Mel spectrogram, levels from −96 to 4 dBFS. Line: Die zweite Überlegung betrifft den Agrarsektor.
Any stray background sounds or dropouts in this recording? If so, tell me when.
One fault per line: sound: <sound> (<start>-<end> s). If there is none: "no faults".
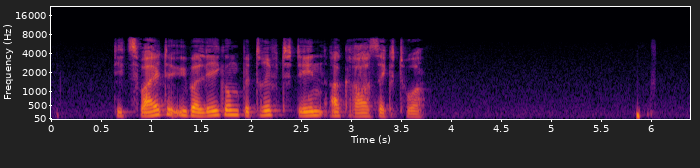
no faults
